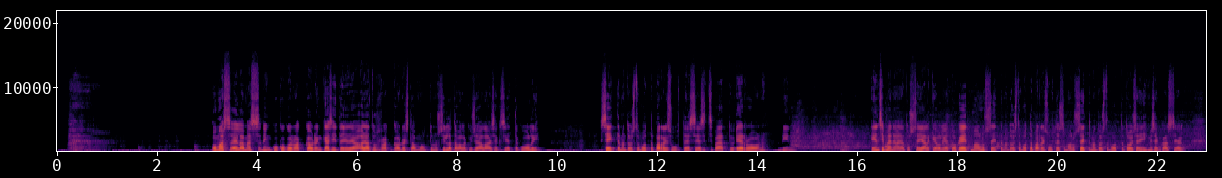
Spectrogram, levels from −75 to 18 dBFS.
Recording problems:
household noises; noticeable; throughout; 20 dB below the speech

